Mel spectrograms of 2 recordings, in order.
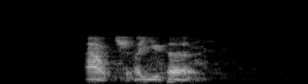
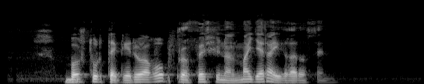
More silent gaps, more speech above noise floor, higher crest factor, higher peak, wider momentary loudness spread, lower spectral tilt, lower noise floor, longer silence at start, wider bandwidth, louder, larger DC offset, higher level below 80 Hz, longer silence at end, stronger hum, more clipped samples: neither; about the same, 49 dB vs 49 dB; about the same, 22 dB vs 20 dB; second, -6 dBFS vs -2 dBFS; about the same, 10 LU vs 8 LU; second, -2 dB/octave vs -6 dB/octave; first, -74 dBFS vs -70 dBFS; first, 0.85 s vs 0.4 s; second, 4.1 kHz vs 8.6 kHz; second, -26 LUFS vs -21 LUFS; neither; second, -78 dBFS vs -54 dBFS; about the same, 1 s vs 1 s; neither; neither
